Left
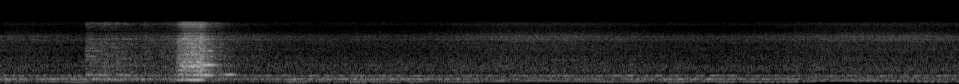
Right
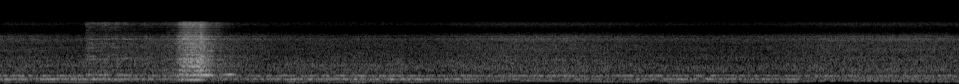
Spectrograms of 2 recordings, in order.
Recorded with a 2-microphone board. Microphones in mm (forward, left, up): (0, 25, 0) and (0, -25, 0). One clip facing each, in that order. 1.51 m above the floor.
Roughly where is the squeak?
Left.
